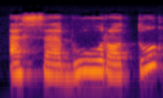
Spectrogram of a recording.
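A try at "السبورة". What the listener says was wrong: As-sabburotu, baknya ada tasydidnya.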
